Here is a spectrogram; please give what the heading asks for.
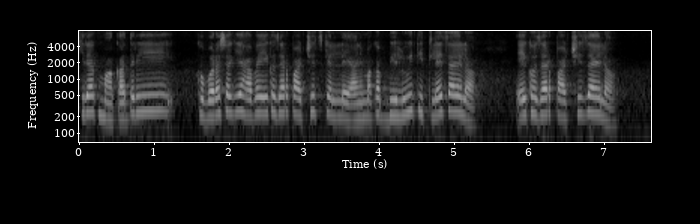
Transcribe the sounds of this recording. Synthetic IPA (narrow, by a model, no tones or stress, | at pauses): kiɾjakm̤akat̪əɾiː | kʰəbəɾasakiːɦaʋejekɦəd͡zaɾpat͡sɕiːt͡skelːeañim̤akabiluit̪it̪let͡sajla | ekɦəd͡zaɾpat͡sɕiːt͡sd͡zajla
